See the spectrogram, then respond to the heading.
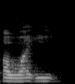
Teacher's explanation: And in Hawaiian, we have a letter that is called the okina or the glottal stop that basically, makes you stop your word, your sound, and then continue it. So Hawaii, there's kind of another little E there afterwards.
